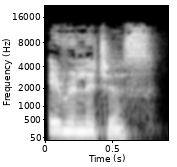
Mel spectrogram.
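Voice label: "irreligious", British English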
